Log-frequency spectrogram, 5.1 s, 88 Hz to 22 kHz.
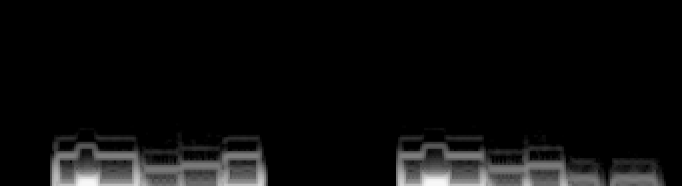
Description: Bass 03.wav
